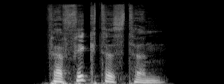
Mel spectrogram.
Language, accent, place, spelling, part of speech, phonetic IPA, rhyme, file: German, Germany, Berlin, verficktesten, adjective, [fɛɐ̯ˈfɪktəstn̩], -ɪktəstn̩, De-verficktesten.ogg
- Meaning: 1. superlative degree of verfickt 2. inflection of verfickt: strong genitive masculine/neuter singular superlative degree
